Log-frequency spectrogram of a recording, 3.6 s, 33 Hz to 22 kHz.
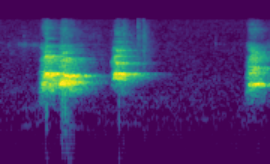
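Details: Miniature Schnauzer puppy, 28 days old, male, salt-and-pepper coat, bred in Shizuoka, Japan: two high, strained yelping barks close together, a pause, then a third cry starting.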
